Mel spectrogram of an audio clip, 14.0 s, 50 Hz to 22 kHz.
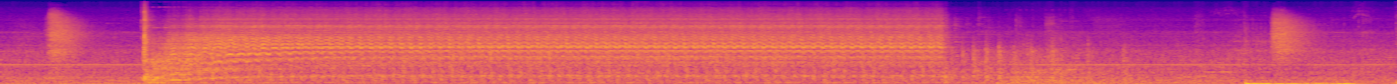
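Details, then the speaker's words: Perkins 2806 electronic diesel engine on a 600 kVA generator, battery 24 V, fuel connected, modules powered: about eight seconds of even starter cranking that never catches; crank no start, caused by a blown ECM relay fuse. "now as you can see only the engine is only cranking so first thing you have to think why it's not running the battery is connected the fuel is connected and there is a power supply with the modules"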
